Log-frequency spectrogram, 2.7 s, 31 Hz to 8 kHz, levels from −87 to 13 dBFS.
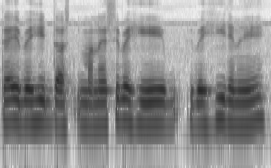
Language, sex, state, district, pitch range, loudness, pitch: Chakma, male, Tripura, Dhalai, 135-145 Hz, -14 LUFS, 140 Hz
